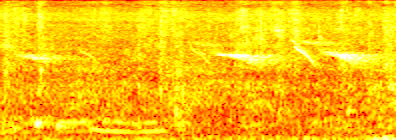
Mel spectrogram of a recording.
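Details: Low pigeon coos with a drawn-out, gently sliding hum early on, then quieter coos, while sharp high chirps from other birds sound above and a steady hiss fills the background.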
